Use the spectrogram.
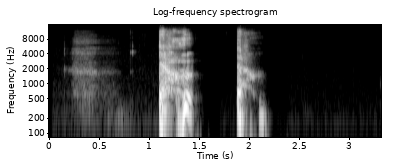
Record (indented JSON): {
  "cough_length": "3.3 s",
  "cough_amplitude": 32668,
  "cough_signal_mean_std_ratio": 0.28,
  "survey_phase": "beta (2021-08-13 to 2022-03-07)",
  "age": "45-64",
  "gender": "Female",
  "wearing_mask": "No",
  "symptom_cough_any": true,
  "symptom_runny_or_blocked_nose": true,
  "symptom_sore_throat": true,
  "symptom_fever_high_temperature": true,
  "smoker_status": "Never smoked",
  "recruitment_source": "Test and Trace",
  "submission_delay": "2 days",
  "covid_test_result": "Positive",
  "covid_test_method": "LFT"
}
